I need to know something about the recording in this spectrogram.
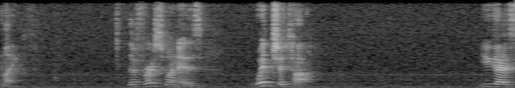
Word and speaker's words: Wichita: So where's Wichita? Wichita. First syllable.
